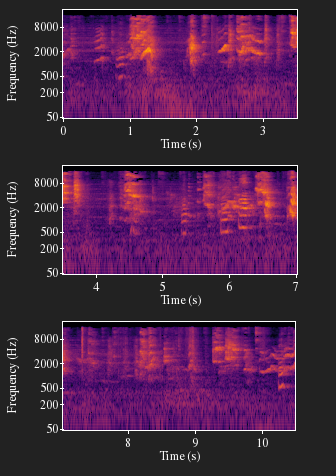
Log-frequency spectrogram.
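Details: Two sibling male cockatiels, pet birds, sit with their chicks enjoying sunlight; harsh, buzzy squawks come in rapid overlapping bursts, some rising and some falling, filling the whole stretch in a small indoor space.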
